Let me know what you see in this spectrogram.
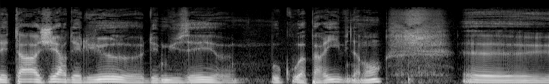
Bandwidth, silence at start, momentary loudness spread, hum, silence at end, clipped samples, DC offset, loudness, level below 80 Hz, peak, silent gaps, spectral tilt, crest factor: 15 kHz; 0 s; 11 LU; none; 0 s; under 0.1%; under 0.1%; -15 LUFS; -38 dBFS; -2 dBFS; none; -5.5 dB/octave; 14 dB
